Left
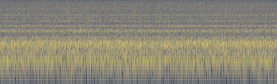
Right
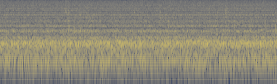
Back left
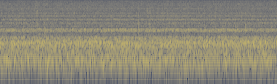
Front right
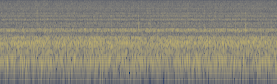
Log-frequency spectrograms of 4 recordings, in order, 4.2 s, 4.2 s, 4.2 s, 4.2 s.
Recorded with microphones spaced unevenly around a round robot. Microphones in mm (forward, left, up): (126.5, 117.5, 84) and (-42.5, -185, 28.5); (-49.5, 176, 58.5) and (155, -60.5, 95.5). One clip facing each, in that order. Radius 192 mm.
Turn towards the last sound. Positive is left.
No sound to turn to.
